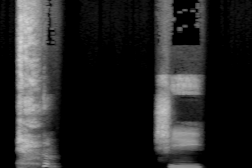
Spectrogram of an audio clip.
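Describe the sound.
A woman clears her throat twice: first a rough, breathy rasp, then, after a silent pause, a short voiced grunt with a hummed tone. Both are fairly loud against silence.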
